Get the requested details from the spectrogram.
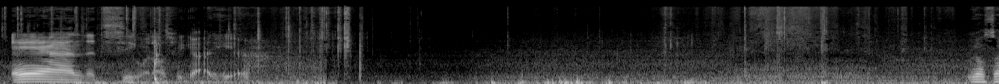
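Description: A plastic sleeve crinkles as a hand handles it.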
